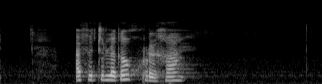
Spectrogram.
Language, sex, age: Northern Sotho, male, 22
